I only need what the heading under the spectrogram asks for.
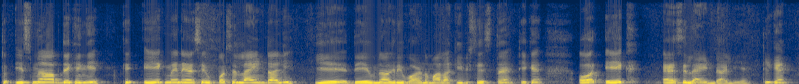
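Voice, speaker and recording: A male teacher with a fairly high voice gives a grammar lesson for exam students. He explains point by point and keeps checking in with his class. He repeats words slowly to demonstrate their pronunciation. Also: darkish tone. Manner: explains step by step, repeating "ठीक है" to check understanding.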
